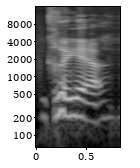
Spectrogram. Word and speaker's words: Gruyère: Jacqueline ने pronounce it. Jacqueline क्या नाम है इसका? Gruer. Chateau de Chateau? Gruyère.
